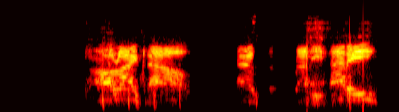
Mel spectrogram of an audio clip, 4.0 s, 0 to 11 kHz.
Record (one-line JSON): {"exhalation_length": "4.0 s", "exhalation_amplitude": 14549, "exhalation_signal_mean_std_ratio": 0.49, "survey_phase": "beta (2021-08-13 to 2022-03-07)", "age": "18-44", "gender": "Male", "wearing_mask": "No", "symptom_cough_any": true, "symptom_new_continuous_cough": true, "symptom_runny_or_blocked_nose": true, "symptom_sore_throat": true, "symptom_fatigue": true, "symptom_fever_high_temperature": true, "symptom_headache": true, "smoker_status": "Never smoked", "respiratory_condition_asthma": false, "respiratory_condition_other": false, "recruitment_source": "Test and Trace", "submission_delay": "2 days", "covid_test_result": "Positive", "covid_test_method": "RT-qPCR"}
